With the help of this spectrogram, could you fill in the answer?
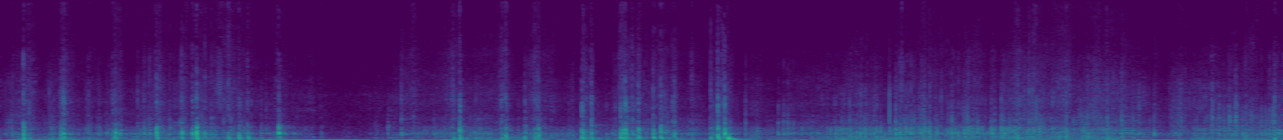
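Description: Fingertips and nails rub and scratch along the wooden pin bristles of a large wooden paddle hair brush, set in a cushion and held up in both hands. Quick, dry crinkling ticks and scrapes come in irregular bursts, then blend into a steadier, denser rustling scratch for the last few seconds. A faint low hum sits underneath throughout.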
